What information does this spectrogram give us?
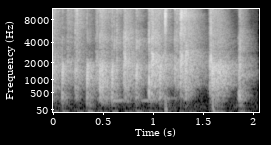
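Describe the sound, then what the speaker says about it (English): Short burst of audience applause for a volunteer at a magic card-trick demonstration, a small group clapping irregularly at close range, with distinct sharp claps standing out near the end. "Give him a round of applause."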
